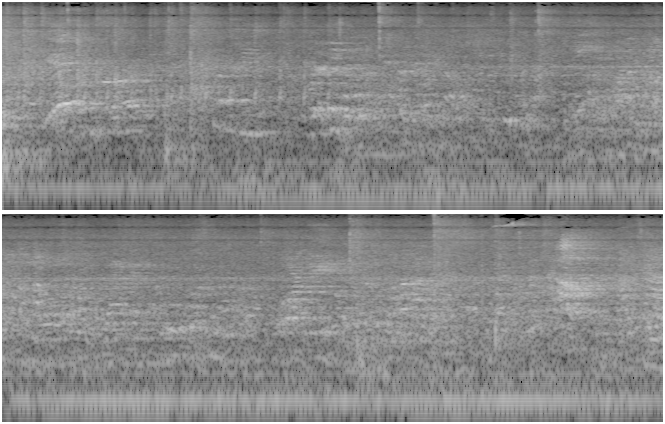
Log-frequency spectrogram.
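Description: Indistinct voices and chatter echoing in a large indoor sports hall, with a few sharp clicks scattered through and a steady low hum underneath.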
